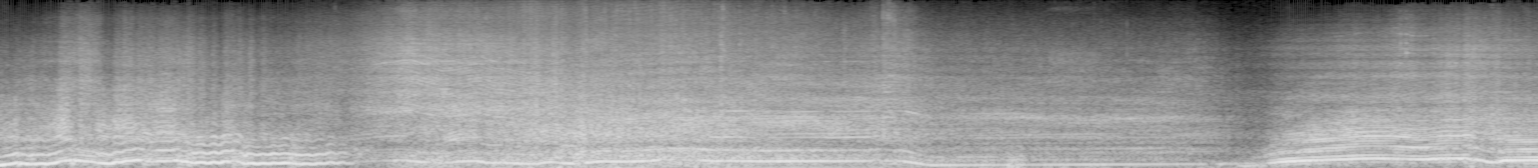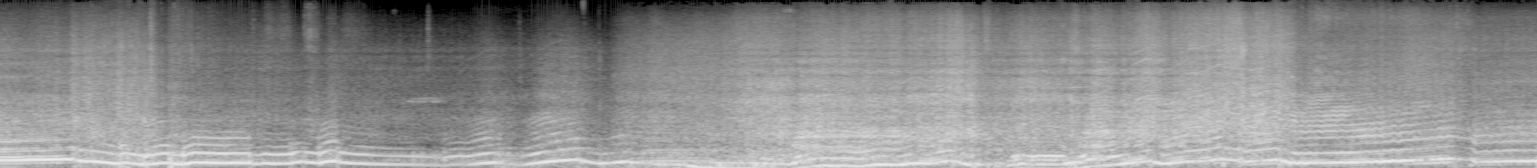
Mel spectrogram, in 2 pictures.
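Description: Rally cars passing one after another on a gravel stage, their engines revving hard, rising and falling in pitch through gear changes and lifts. The sound drops away briefly between cars.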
